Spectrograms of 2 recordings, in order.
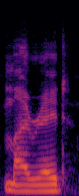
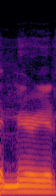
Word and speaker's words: myriad: how to pronounce it how did you think my raid i flipped the a of the i um i like that you know that might be how i say myriad from now on i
